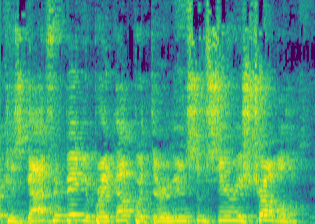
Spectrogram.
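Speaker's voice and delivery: ordinary delivery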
